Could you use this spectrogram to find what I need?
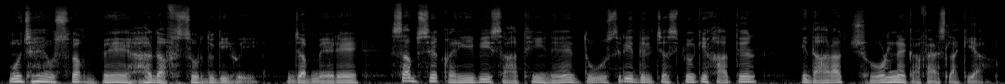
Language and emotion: Urdu, sad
